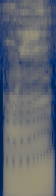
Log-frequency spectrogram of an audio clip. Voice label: "uinn5", taiwanese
